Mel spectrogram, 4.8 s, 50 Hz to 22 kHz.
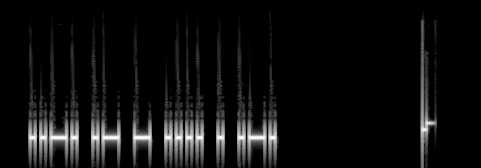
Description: Morse code, heard as a keyed tone, about 20 wpm, 700 Hz. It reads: FATHER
